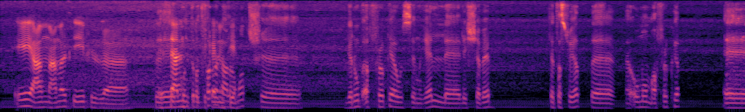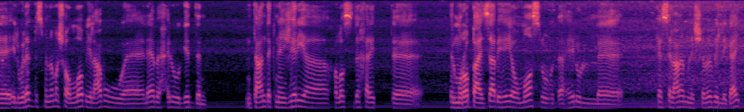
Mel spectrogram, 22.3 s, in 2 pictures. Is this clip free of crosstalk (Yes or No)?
No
